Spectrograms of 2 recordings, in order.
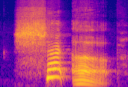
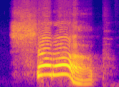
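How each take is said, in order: First: Mock yell. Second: Much higher, loud shriek of shut up; shout. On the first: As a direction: bark it at the screen. Repeated shut up at Drew. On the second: Host screaming at Drew through the screen, high and loud. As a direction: scream it, fed up beyond words. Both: Real, not acted.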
